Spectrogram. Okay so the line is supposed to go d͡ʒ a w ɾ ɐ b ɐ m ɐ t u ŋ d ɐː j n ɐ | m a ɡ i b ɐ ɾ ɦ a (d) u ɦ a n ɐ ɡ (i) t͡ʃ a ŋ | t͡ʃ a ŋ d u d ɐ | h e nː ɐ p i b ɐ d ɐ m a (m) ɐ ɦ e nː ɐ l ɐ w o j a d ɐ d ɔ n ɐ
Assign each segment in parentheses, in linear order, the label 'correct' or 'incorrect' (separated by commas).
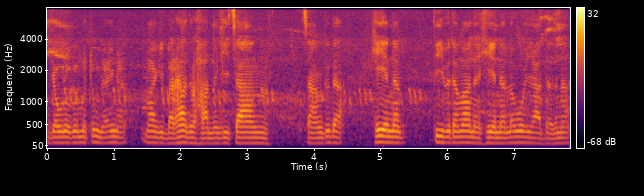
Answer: correct, correct, incorrect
